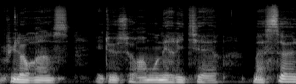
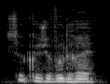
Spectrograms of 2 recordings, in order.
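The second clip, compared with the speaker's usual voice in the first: higher, tremulous exclamation; acted emotional outburst, pitched up; trembling voice; 4 semitones higher than usual. A narrator's reading. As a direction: begin pleading with a slight tremble. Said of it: "s'écria-t-elle d'une voix tremblante".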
